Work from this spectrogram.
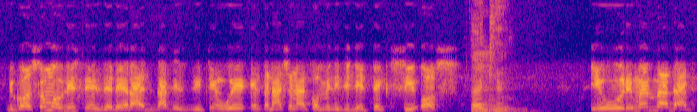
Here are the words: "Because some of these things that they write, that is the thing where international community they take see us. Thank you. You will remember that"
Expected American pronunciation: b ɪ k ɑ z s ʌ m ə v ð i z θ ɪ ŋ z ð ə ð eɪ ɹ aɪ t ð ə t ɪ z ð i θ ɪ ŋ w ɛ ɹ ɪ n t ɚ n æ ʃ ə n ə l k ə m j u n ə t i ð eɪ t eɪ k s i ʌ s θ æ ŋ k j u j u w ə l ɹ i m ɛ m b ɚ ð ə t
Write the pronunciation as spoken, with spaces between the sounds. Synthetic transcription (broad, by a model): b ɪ k ɑ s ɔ m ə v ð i s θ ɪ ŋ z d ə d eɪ ɹ aɪ t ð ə t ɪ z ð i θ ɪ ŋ w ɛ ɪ n t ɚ n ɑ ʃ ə n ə l k ə m j u n ə t i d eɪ t eɪ k s i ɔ s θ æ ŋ k j u j u w ə l ɹ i m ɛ m b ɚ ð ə t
